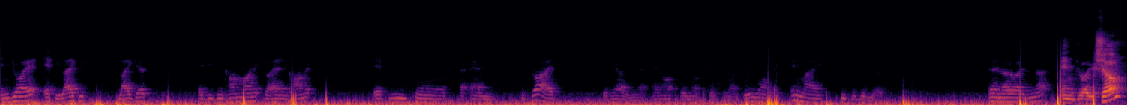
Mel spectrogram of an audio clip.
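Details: Speech impediment present since childhood, type unspecified.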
